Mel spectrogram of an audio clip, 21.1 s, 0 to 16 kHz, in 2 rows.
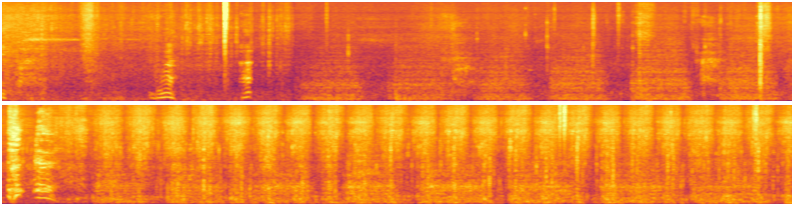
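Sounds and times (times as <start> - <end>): churning stick swishing and knocking: 4.0 - 21.0.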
